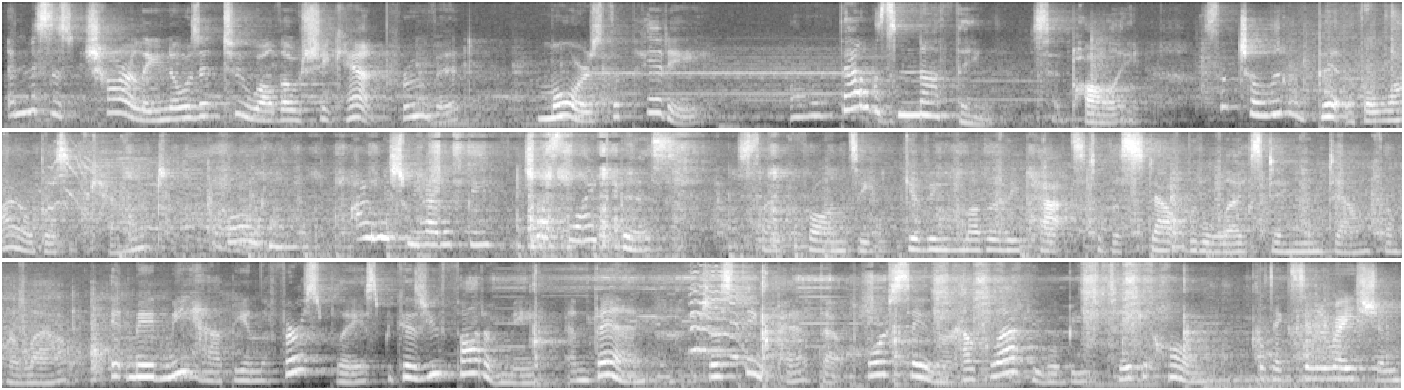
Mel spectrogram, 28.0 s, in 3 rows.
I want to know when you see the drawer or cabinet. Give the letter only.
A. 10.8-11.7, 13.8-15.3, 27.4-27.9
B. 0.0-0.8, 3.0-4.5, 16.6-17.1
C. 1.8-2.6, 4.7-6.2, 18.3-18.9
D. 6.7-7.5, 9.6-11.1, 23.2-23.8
D.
